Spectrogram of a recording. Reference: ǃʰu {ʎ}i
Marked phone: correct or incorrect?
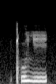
correct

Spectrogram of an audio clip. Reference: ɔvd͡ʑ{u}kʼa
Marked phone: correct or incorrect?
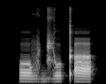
incorrect: o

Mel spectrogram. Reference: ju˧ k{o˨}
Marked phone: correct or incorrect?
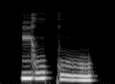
incorrect: u˨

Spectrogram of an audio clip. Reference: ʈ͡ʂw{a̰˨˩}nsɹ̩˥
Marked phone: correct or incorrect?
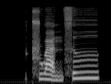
correct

